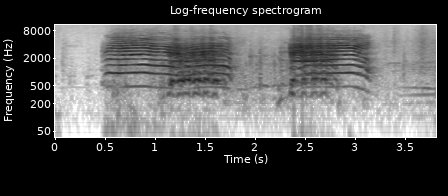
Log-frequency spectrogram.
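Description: Two long, loud, wavering bleats from goats on a small Indonesian farm, close by with a short pause between them and quiet surroundings.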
